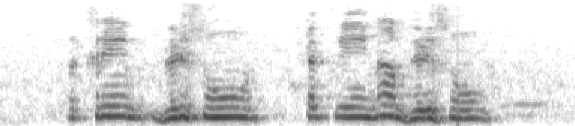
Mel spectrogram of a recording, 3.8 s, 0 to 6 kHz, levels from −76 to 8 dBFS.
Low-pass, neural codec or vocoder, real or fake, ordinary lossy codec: 5.4 kHz; none; real; MP3, 32 kbps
